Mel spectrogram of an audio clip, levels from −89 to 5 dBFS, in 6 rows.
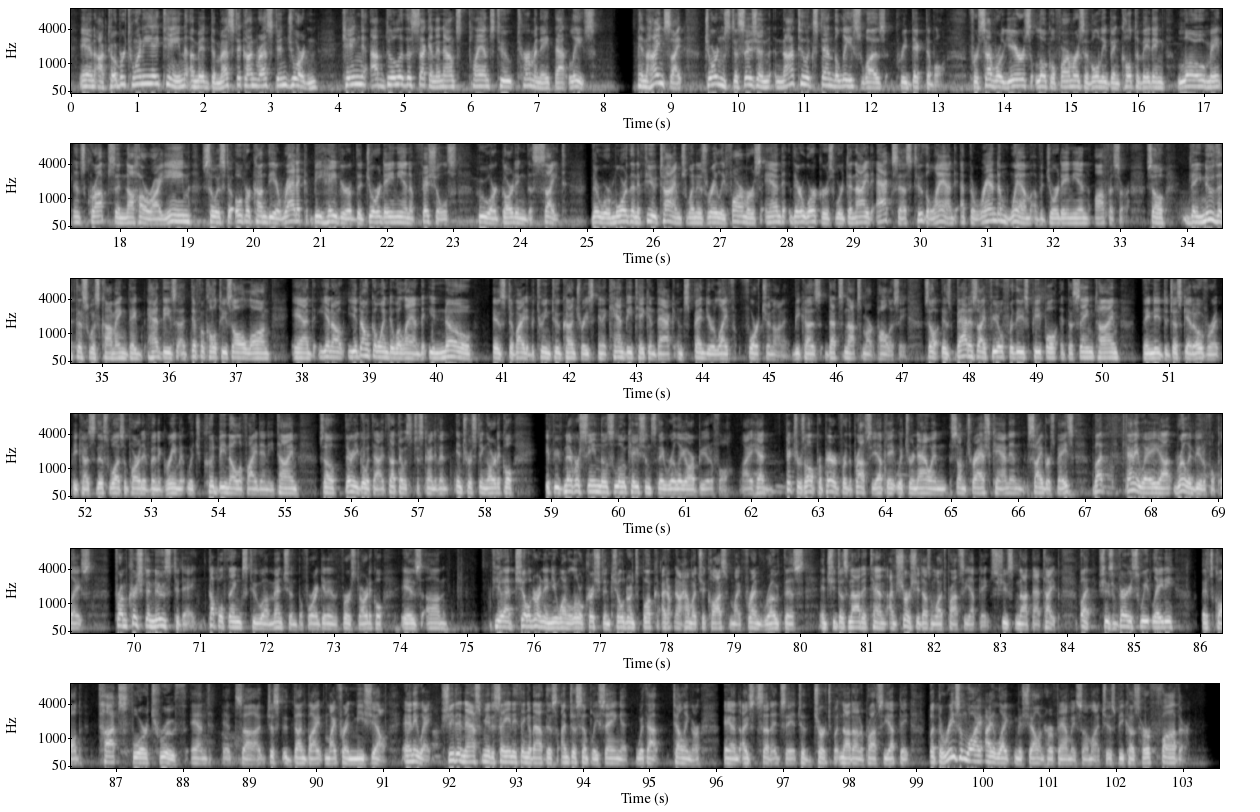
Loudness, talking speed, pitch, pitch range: -16 LUFS, 200 wpm, 140 Hz, 125-160 Hz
